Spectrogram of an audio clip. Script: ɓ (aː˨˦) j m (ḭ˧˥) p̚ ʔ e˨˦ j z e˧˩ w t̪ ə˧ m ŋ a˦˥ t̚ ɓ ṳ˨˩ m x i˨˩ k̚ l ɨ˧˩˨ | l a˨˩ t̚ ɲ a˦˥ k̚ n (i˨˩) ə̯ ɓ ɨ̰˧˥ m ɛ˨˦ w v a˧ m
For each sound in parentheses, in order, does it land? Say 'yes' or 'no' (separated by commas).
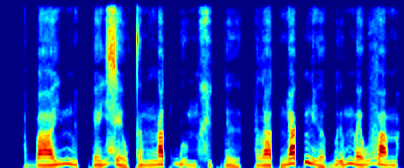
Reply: yes, no, no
